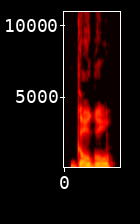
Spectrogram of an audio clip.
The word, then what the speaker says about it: Goggle: that Baron travels to is called goggle land which is just spelled like Google but with one o goggle and the man who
